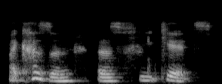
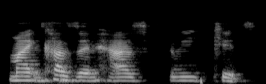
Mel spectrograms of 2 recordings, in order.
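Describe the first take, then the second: First: Pitch drops on small words, rises on content words. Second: Every word has the same flat energy. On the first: The speaker calls it right. "when I get to function words, my voice should be below... content words, my voice should not be low" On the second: The speaker calls it wrong. "If I use the same energy for all these words, the sentence will be flat"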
